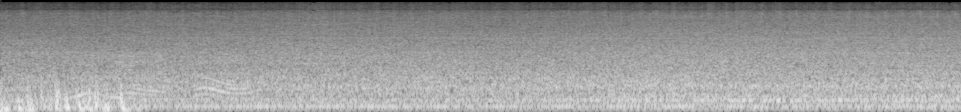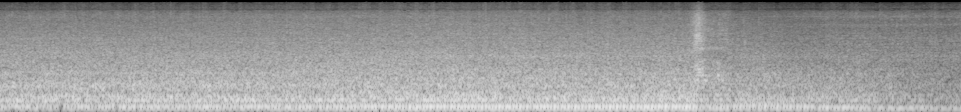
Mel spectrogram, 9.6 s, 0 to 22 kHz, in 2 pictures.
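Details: 1964 Buick Electra on first start after swapping the Rochester 4Jet carb for an Edelbrock 4-barrel, with the vacuum hooked up and the trans vacuum modulator rerouted. Steady, even low idle hum with no misses or knocks, settling smoothly before shutdown.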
